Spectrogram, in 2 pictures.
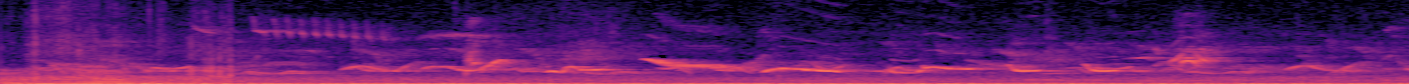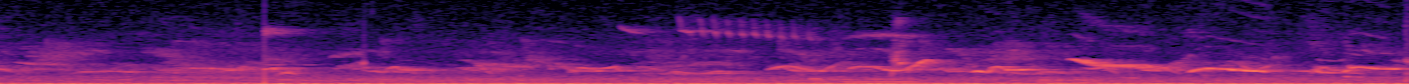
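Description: Several birds chirping and calling in a dense, overlapping chatter of short slurred whistled notes, over a steady low rumble.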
